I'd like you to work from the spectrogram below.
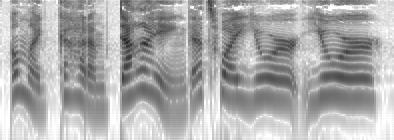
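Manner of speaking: high, loud, rushed panic about dying; panicked. Acted. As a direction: blurt it out in rising alarm.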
